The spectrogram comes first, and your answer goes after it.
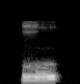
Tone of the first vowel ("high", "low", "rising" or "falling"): low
